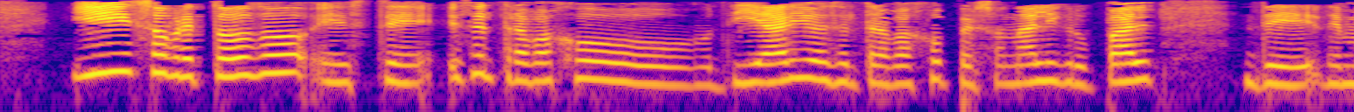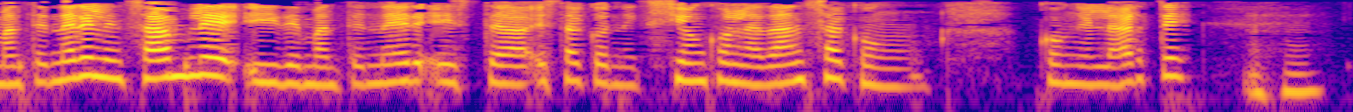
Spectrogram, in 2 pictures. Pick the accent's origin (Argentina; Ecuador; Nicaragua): Ecuador; esta obra que tiene mucho de lo que somos los ecuatorianos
